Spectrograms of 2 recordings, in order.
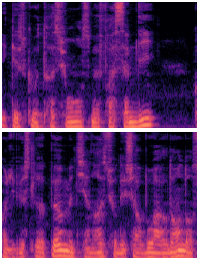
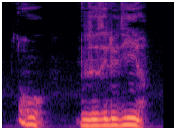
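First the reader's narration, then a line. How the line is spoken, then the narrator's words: Ironic exclamation. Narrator (French): s'écria ironiquement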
